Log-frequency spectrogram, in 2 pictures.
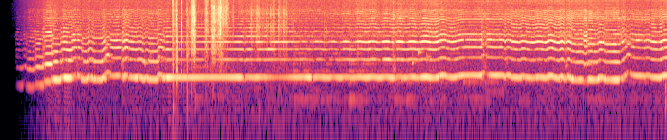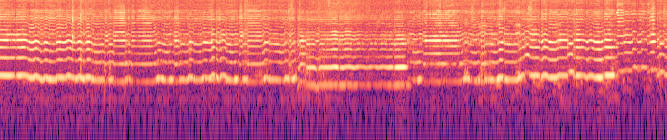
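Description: Violin playing a slow Greek folk melody of long held notes with ornaments and slides. It comes in about half a second in, after a moment of silence.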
